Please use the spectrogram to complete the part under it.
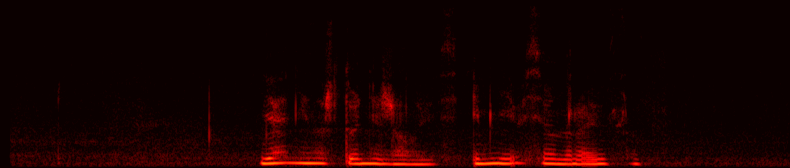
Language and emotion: Russian, neutral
